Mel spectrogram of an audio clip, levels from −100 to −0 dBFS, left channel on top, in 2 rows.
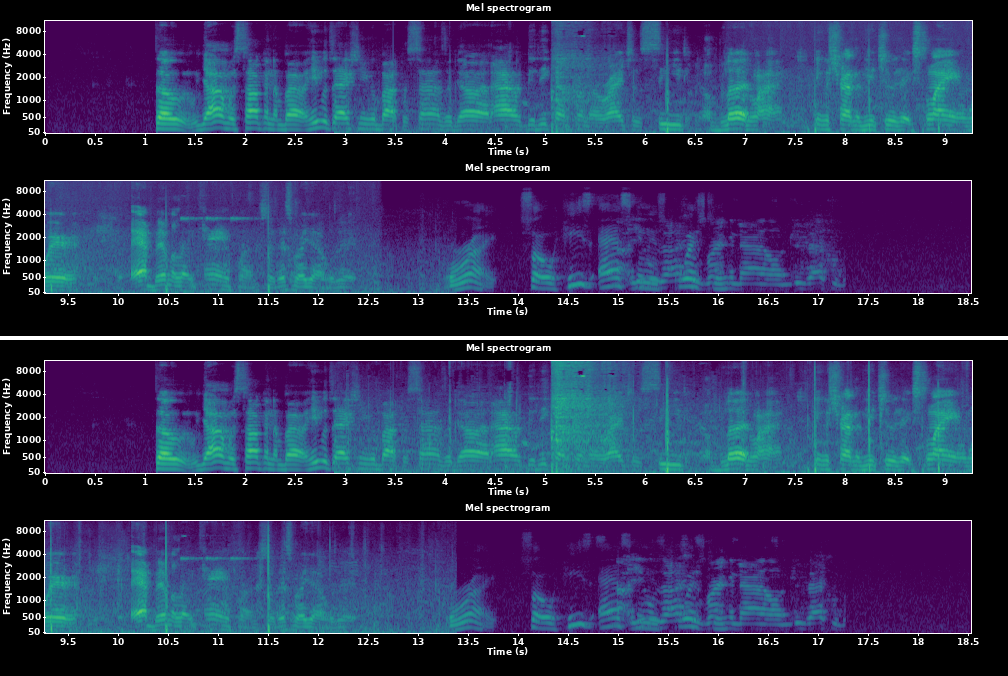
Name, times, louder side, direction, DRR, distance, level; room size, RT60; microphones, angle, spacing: voice 1, 1.1-12.4, equal, 5° left, 0.5 m, -39 dB
sound 1, 2.9-13.4, right 9 dB, 55° right, 0.3 m, -47 dB
sound 2, 6.8-12.6, left 3 dB, 60° left, 7.0 m, -58 dB
voice 2, 13.0-16.1 16.9-17.1, left 3 dB, 40° left, 0.7 m, -53 dB
voice 3, 14.9-17.3, right 3 dB, 35° right, 3.3 m, -59 dB
head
